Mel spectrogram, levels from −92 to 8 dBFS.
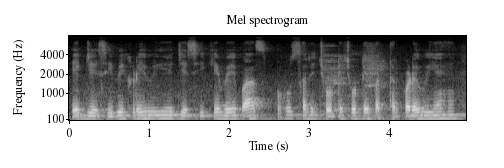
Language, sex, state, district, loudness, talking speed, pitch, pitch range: Hindi, male, Uttar Pradesh, Lalitpur, -18 LUFS, 195 wpm, 115 Hz, 110-115 Hz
